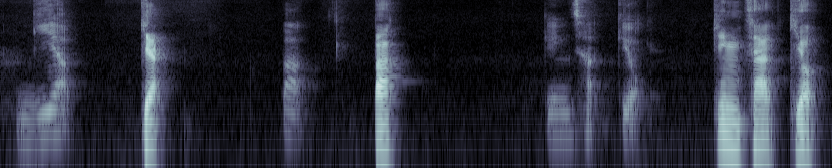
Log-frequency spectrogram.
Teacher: Hokkien also preserves the M, P, T, and K final consonants, which are lost in Mandarin.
